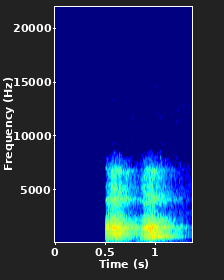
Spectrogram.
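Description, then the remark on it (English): A dog barks twice in quick succession, muffled, the second bark trailing off a little longer, with no one speaking. “Is my dog going super crazy, though?”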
